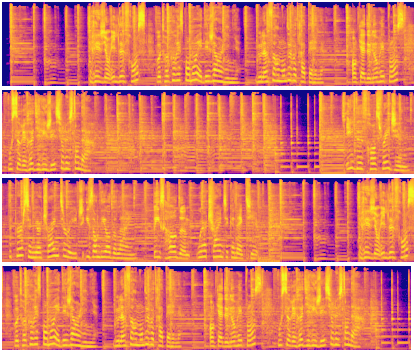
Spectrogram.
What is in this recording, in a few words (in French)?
Repondeur Français Anglais; Region IDF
